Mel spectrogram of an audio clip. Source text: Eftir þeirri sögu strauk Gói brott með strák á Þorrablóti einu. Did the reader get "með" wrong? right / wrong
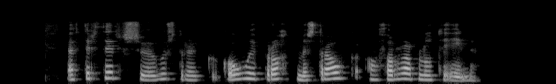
right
